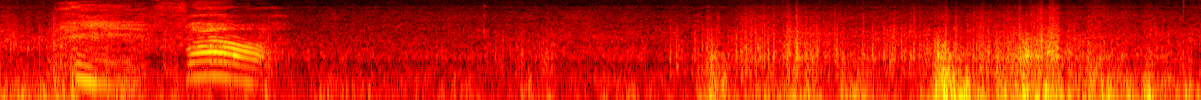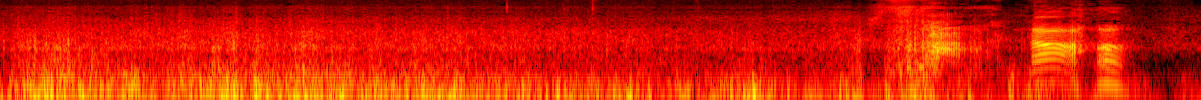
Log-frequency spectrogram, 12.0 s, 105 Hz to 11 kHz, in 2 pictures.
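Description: Violent gusts of roughly 70 to 90 km/h rushing through trees, a sustained loud roar with heavy buffeting on the microphone, broken by short spoken exclamations at the start and near the end.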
